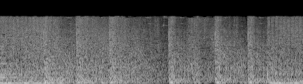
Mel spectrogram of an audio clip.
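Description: Rifle gunfire aimed at a window, a dense and loud fusillade of rapid shots that runs continuously for about three seconds with no pauses and no voices.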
